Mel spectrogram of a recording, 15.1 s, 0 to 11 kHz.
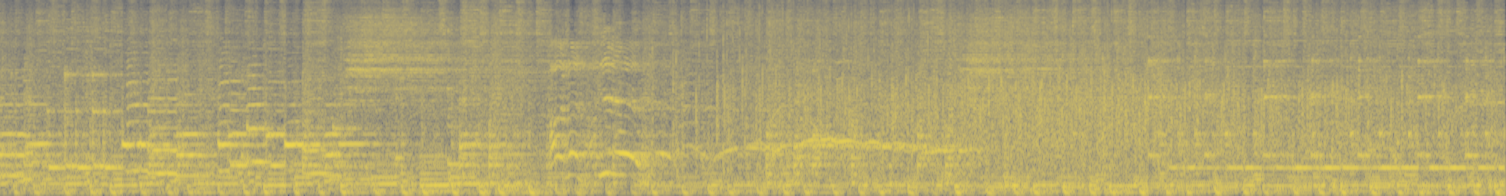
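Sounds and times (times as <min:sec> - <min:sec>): tenor saxophone: 0:00.0 - 0:03.9
drum kit: 0:00.0 - 0:15.0
electric bass: 0:00.0 - 0:15.0
wooden xylophone: 0:00.4 - 0:03.2, 0:09.5 - 0:15.0.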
